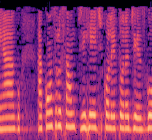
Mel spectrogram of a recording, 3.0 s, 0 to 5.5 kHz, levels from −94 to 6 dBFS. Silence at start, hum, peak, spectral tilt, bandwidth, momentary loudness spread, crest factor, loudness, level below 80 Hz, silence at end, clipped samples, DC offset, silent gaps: 0 s; none; 0 dBFS; -8.5 dB/octave; 5 kHz; 7 LU; 12 dB; -13 LUFS; -48 dBFS; 0 s; under 0.1%; under 0.1%; none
